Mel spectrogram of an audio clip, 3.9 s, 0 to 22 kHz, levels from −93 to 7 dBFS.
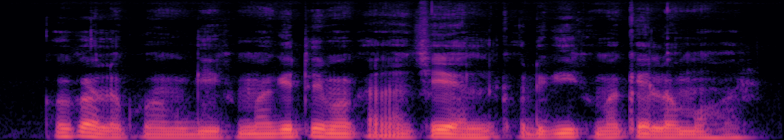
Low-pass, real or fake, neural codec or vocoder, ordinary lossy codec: none; real; none; none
